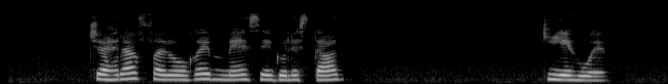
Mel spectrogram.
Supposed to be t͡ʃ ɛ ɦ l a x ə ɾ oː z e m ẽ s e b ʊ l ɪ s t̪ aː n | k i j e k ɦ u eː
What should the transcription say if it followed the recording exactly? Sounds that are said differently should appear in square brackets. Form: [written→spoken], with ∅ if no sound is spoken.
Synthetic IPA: t͡ʃ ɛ ɦ [l→ɾ] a [x→f] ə ɾ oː [z→ɣ] e m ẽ s e [b→ɡ] ʊ l ɪ s t̪ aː n | k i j e [k→∅] ɦ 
